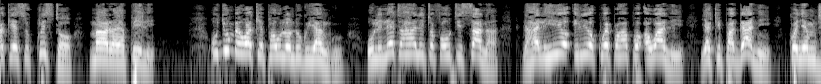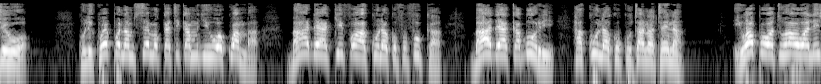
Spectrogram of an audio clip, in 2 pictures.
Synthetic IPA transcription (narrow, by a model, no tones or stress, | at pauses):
kɛjɛsukɾistɔ | maɾajapilḭ | uʄumbɛwakɛpaulɔnduɠujaŋɡṵː | lilɛtahalitɔfautisana̰ | naɦalihijɔʔilijɔkuwɛpɔhapɔʔawali | jakipaɠani | kwɛɲɛm̩ʄihuɔ̰ | kulikuwɛpɔnam̩sɛmɔkatikam̩ʄihuɔkwamba̰ | ɓaːɗajakifɔhakunakufufuka̰ | ɓaːɗajakaɓuɾi | hakunakukutanatɛna̰ | iwapɔwatuhaɔwali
